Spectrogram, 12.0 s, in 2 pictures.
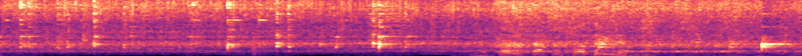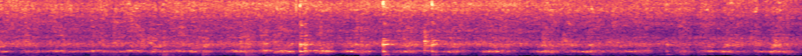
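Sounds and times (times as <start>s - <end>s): onion paste sizzling in oil: 0.0s - 12.0s
metal spoon scraping pot: 4.3s - 12.0s.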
